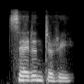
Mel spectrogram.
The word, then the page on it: sedentary: Indian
